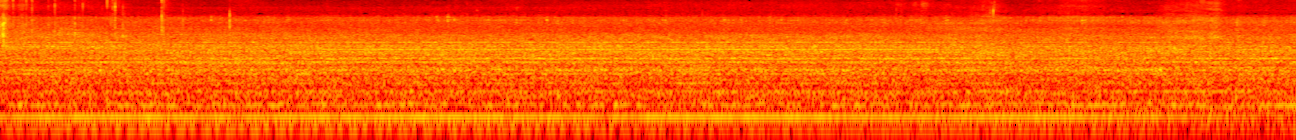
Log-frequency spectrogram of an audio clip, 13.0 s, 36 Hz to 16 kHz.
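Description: Ajax AJL480 large manual lathe running with its spindle at 420 RPM and the carriage on power feed: a steady hum from the headstock gearing and drive, with a low drone and a few steady tones over it.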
